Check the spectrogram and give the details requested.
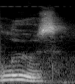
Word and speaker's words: Luz: Laws, they actually pronounce it luz. And it's also pronounced luz in Hebrew, and it means the nut tree, or specifically the almond.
